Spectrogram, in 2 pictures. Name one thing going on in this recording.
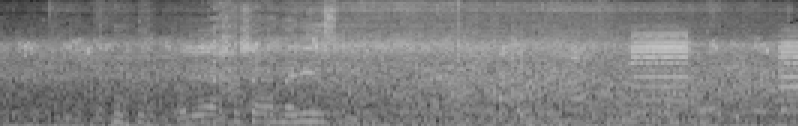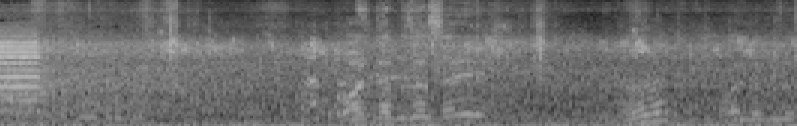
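A young man talks nearby.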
